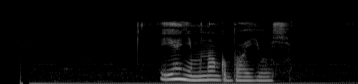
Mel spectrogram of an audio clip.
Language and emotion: Russian, sad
